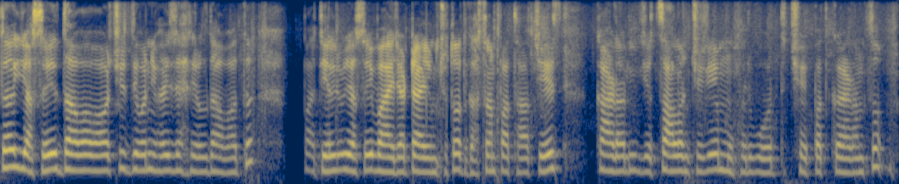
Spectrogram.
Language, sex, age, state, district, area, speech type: Kashmiri, female, 30-45, Jammu and Kashmir, Anantnag, rural, spontaneous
